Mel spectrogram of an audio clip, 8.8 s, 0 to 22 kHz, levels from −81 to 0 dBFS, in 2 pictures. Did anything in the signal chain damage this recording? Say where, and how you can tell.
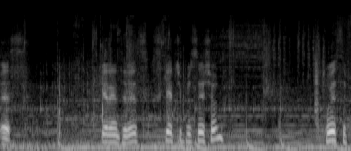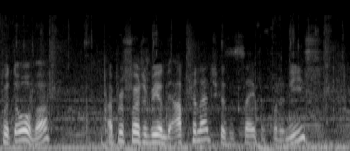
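No, nothing in the signal chain has damaged this audio. Every stage from capture through to playback leaves the sound as it was recorded.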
